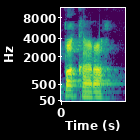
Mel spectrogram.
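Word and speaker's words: بقرة: they will say but in classic arabic or most arabic countries like almost every arabic country they will say bakara it means but egyptian they don't always pronounce the letter kaf or k like that they will say ba'ara ba'ara bara means home or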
